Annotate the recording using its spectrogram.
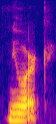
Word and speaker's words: Newark: Newark.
